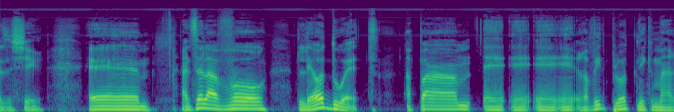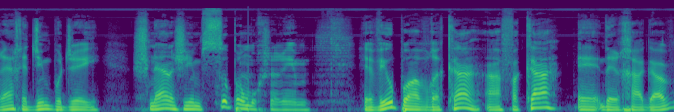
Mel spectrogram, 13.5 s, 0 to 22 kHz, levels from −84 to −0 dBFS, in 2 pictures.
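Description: From 9.22 to 10.22 s, channel delay (comb filtering): one channel lags by about 3 ms, so the mono sum hollows the speech with fixed notches from around 150 Hz, unlike a flanger's sweep.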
